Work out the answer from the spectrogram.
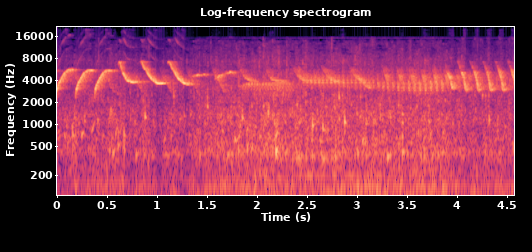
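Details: Singing canary, played as therapy to provoke reluctant birds: a few looping whistled swoops, then a smooth sustained roll breaking into rapid repeated high notes.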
